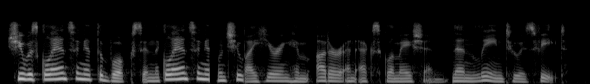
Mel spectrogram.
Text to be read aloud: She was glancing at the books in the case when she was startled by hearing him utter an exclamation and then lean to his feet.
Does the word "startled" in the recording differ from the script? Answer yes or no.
yes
